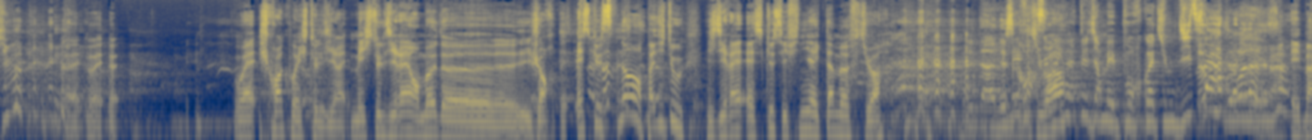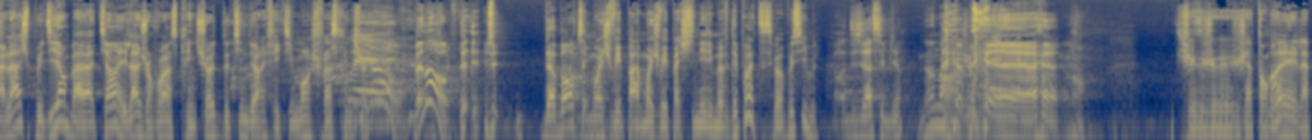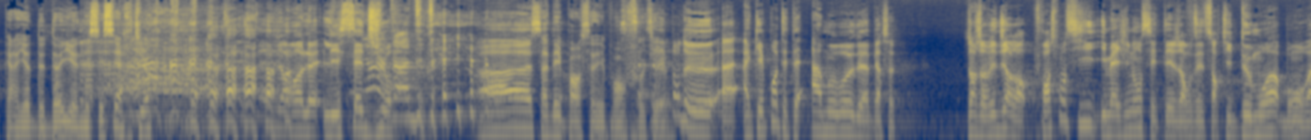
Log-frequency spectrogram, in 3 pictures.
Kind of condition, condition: setting, busy venue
